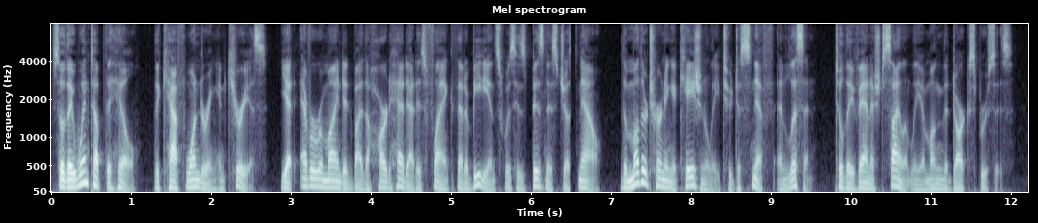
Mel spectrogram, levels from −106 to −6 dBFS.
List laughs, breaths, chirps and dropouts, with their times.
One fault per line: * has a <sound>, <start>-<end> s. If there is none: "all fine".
* has a dropout, 6.5-6.6 s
